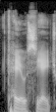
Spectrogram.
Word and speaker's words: Koch: Like, one of the producers is called Koch or something like that. Or K-O-C-H, but still, Koch.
